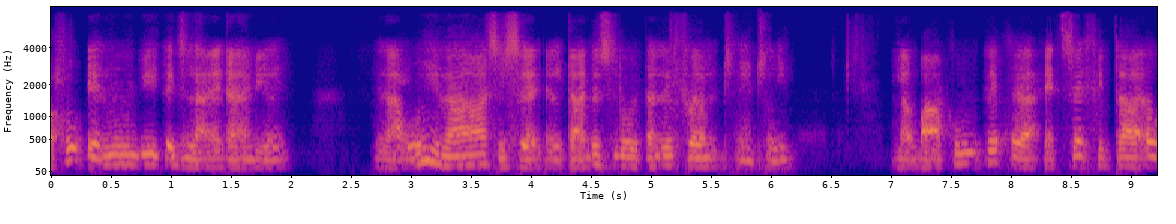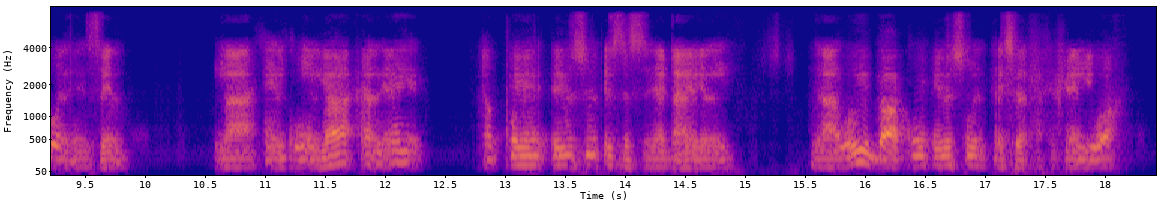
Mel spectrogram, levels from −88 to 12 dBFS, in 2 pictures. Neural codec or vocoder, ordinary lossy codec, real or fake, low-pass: codec, 16 kHz, 0.5 kbps, FreqCodec, smaller model; AAC, 32 kbps; fake; 7.2 kHz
